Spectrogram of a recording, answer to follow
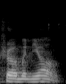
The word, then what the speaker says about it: Cro-Magnon: pronunciation is in fact Cro-Magnon.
